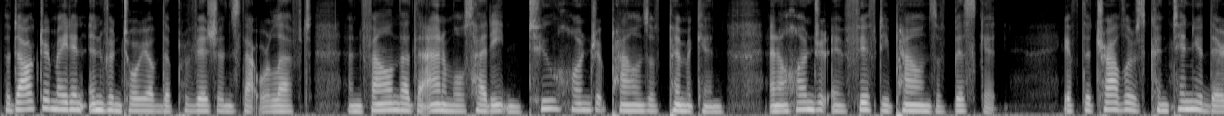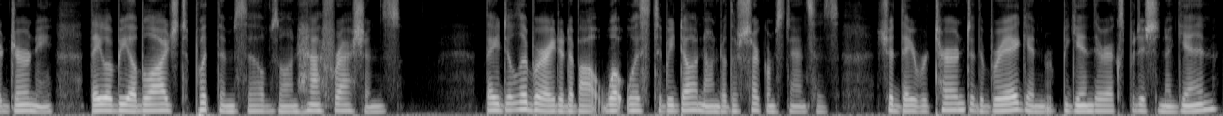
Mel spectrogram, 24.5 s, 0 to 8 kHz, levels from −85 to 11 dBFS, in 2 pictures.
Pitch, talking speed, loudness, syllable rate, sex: 155 Hz, 170 wpm, -19 LUFS, 5.1 syllables/s, female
